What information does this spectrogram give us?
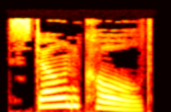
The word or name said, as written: stone-cold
